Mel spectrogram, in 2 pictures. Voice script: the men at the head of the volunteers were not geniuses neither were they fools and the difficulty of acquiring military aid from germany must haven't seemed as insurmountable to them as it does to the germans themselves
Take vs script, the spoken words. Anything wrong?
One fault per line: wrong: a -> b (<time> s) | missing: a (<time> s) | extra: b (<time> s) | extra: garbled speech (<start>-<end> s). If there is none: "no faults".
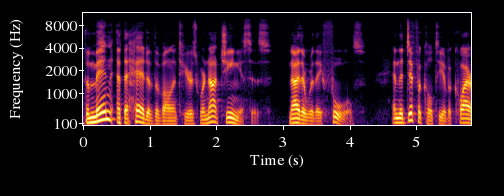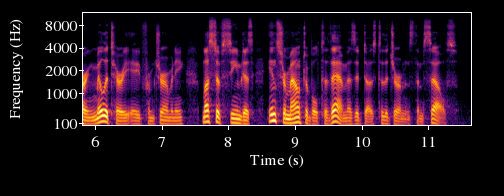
wrong: haven't -> have (7.8 s)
